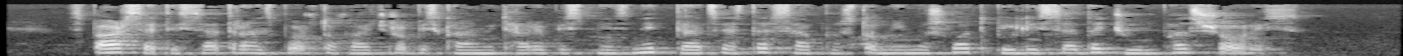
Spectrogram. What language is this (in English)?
Georgian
